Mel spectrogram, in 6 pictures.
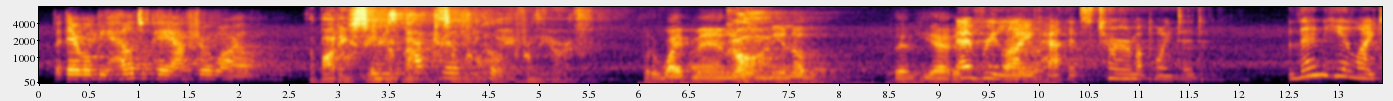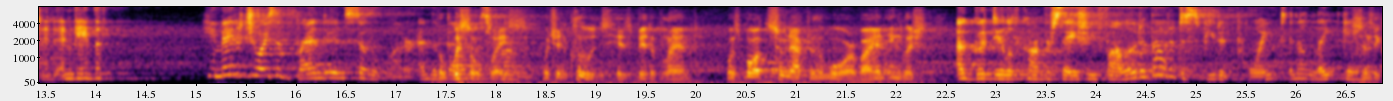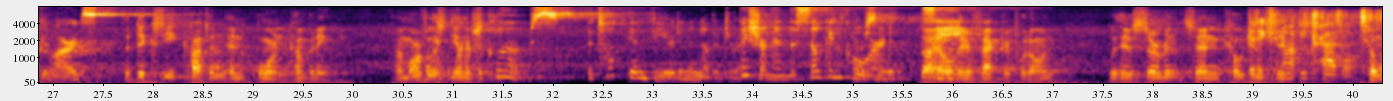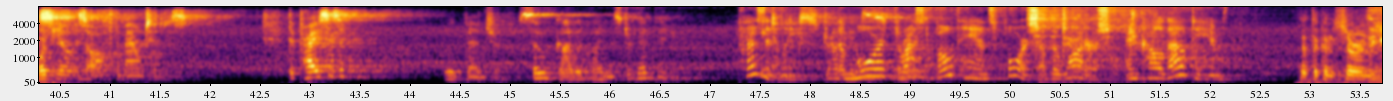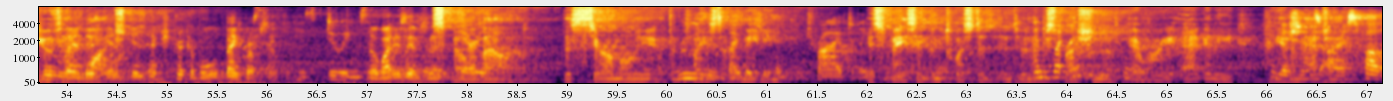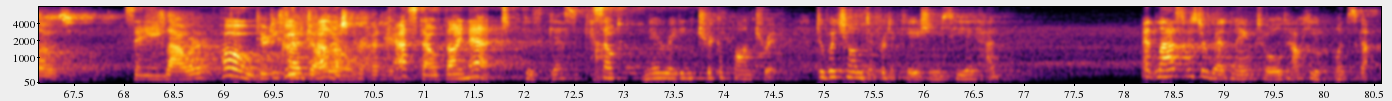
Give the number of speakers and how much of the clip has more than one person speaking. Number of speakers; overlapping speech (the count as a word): five, about 36%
